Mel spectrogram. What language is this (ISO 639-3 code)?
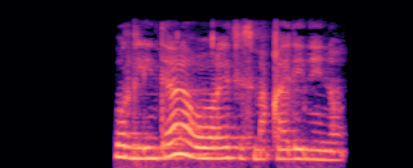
kab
